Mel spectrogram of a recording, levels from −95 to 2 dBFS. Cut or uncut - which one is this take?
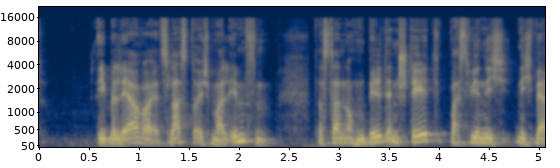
uncut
